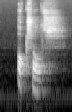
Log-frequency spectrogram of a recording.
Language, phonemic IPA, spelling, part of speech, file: Dutch, /ˈɔksəls/, oksels, noun, Nl-oksels.ogg
- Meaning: plural of oksel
